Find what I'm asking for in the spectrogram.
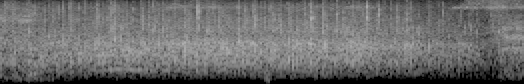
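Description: A church congregation claps together during a Wednesday worship service, a dense, sustained wash of applause that fills the whole stretch and eases slightly near the end.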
